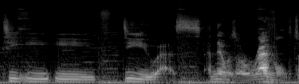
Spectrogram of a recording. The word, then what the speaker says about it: Tidus: base would pronounce it Titus, Tidus. But apparently, according to Square Enix, like the game developer, it's pronounced Tidus, like Teedus, and there was a revolt over that.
